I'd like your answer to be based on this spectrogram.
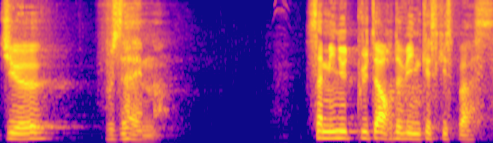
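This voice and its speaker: This man has a medium-pitched voice. His intonation stays fairly even. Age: 40s. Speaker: pastor. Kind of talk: inspirational talk.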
